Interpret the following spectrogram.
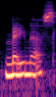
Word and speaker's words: Mains: name is dr manus it's spelled mains but pronounced mayness like extra may so the month of may then ness after that manus that's how it's pronounced so do introduce yourself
